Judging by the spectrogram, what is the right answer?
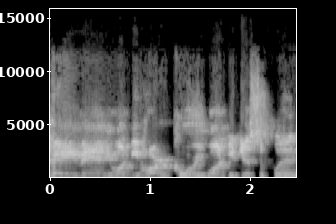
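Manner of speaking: jokey tough-guy voice. Recalling a video made pretending to be a Navy SEAL: funny Navy SEAL voice. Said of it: "I had this funny voice and I was like".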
